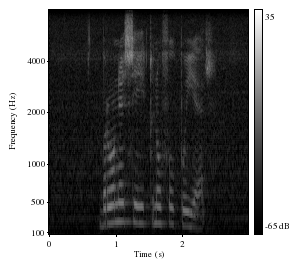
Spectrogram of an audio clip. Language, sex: Afrikaans, female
